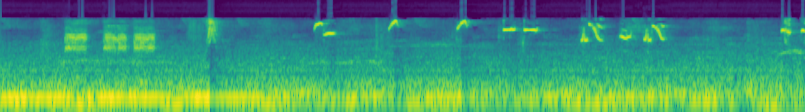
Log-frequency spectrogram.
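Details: Wild-caught oriental magpie-robin singing for caged-bird training: opens with harsh buzzy bursts, then spaced sharp whistled notes and slurred chirps, with low rumbling hum throughout.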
